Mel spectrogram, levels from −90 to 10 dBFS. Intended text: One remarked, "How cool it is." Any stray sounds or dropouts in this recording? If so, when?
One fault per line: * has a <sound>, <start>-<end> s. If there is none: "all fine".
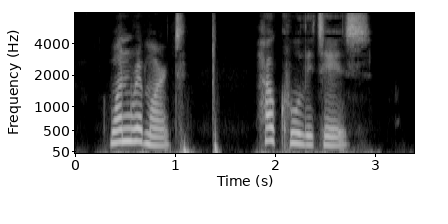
* has a chirp, 1.4-1.5 s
